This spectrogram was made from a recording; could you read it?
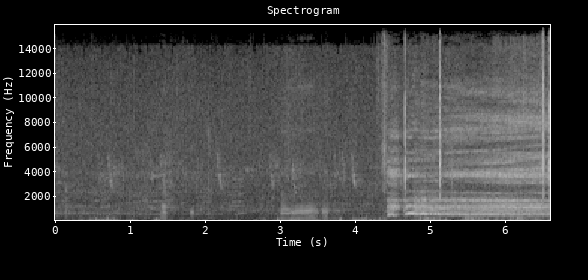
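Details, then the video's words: Chicken sounds with a rooster. A few short, stacked clucking notes come first, then a loud, sustained crow runs to the end, slightly falling in pitch. "Roosters crowing sound effects"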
